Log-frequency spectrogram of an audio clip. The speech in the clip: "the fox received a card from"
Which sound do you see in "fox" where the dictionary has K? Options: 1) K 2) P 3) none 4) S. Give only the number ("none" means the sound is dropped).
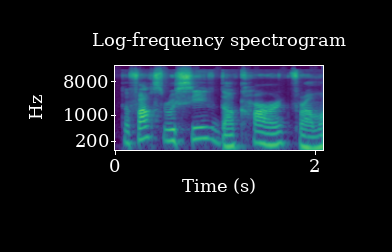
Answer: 1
